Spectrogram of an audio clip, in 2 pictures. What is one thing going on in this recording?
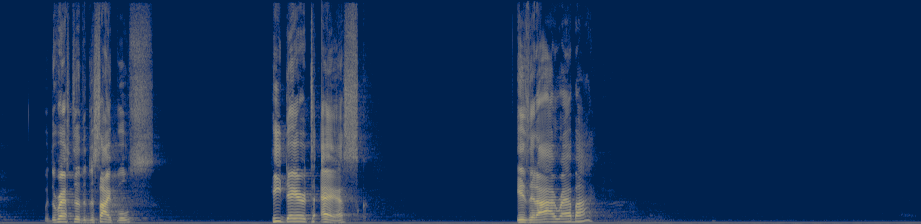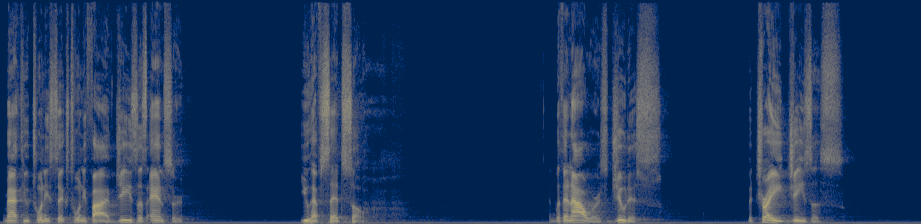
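A middle-aged man speaks slowly and with emphasis into a microphone, in bursts with long pauses.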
